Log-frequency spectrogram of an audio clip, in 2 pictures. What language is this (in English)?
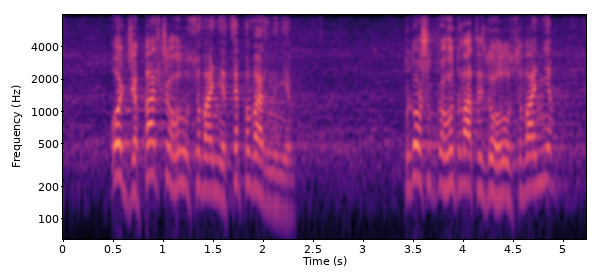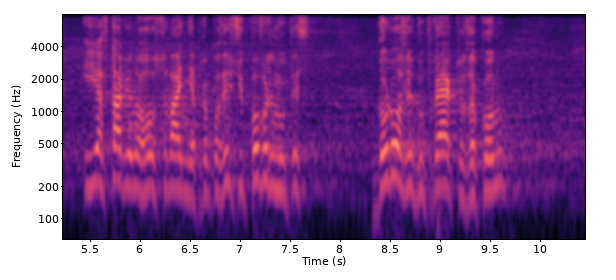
Ukrainian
